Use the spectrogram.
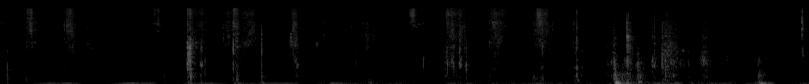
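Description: Oracle cards being shuffled by hand, a run of quick close riffling and sliding bursts with short pauses between, alone and fairly quiet.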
